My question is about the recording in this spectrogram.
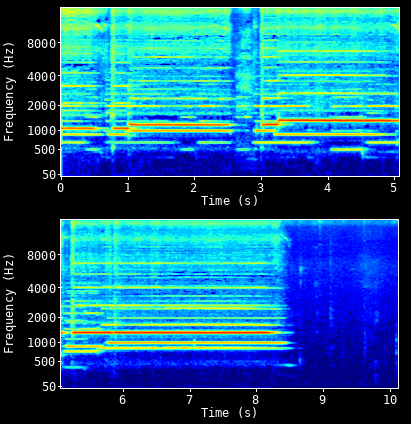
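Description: Trio of concert flutes playing in three-part harmony with held notes and short breaths between phrases, closing on a long final chord that stops about eight and a half seconds in.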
